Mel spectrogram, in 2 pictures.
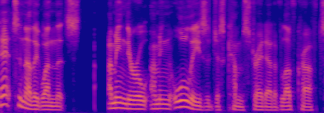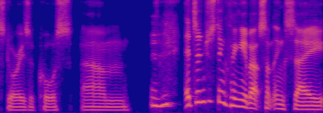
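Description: A man with a New Zealand accent talks at a medium pitch and a fairly quick pace, with very wide pitch swings. The sound is dry and close with no echo, over a quiet background. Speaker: podcast host.

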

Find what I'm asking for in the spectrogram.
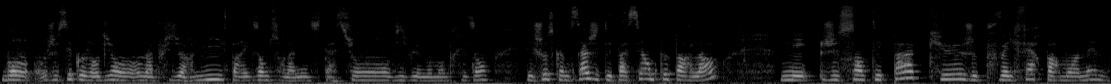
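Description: A woman speaks at a medium pitch and a moderate pace, with ordinary pitch variation. She has a plain, everyday voice. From Morocco, then Quebec from age 13. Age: 30s. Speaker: philosophy school volunteer. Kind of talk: interview.

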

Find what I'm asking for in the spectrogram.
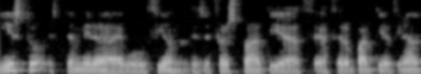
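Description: A man's very deep, low voice shows ordinary pitch variation. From Spain, raised partly in Gijón, Asturias. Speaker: entrepreneur and lawyer. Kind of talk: interview conversation.

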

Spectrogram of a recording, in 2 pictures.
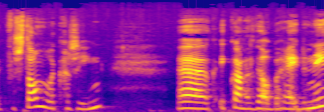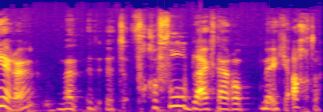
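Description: A woman talks at a medium pitch, somewhat breathy, with ordinary pitch variation. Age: 50s. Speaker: guest with a personal problem. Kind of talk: casual chat.

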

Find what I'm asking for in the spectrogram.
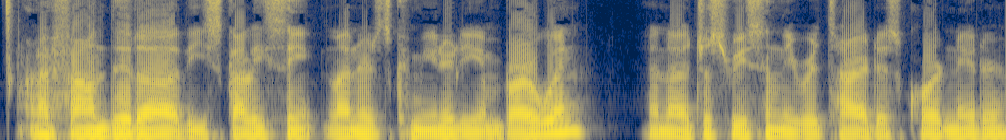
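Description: In a Chicago accent, a dark, mellow voice speaks at a very fast pace with monotone, flat intonation, recorded very cleanly with a silent background and a dry, close sound with no echo. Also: man. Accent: Chicago American English. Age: 20s. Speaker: youth ministry volunteer. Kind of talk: podcast conversation.

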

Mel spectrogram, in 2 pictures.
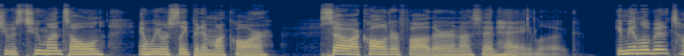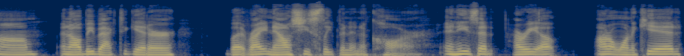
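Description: Speaking with a Southern US accent, a woman with a fairly low voice talks at a moderate pace with ordinary pitch variation in a very clean recording with a silent background. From US South (Mississippi Gulf Coast). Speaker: recovered addict. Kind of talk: testimony.

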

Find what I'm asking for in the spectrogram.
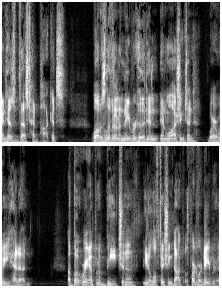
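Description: A man with an American accent talks very fast with vocal fry, on a very clean recording with a silent background. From central Indiana. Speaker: army medic veteran. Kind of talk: casual chat. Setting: studio.

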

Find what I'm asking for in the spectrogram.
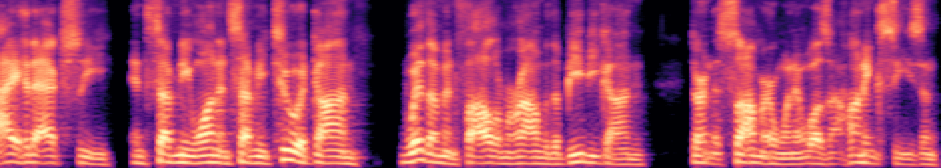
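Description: At a very fast pace, a man with an American accent talks in a bright, sharp tone, medium in pitch with ordinary pitch variation. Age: 50s. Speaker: journalist and author. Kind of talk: interview.

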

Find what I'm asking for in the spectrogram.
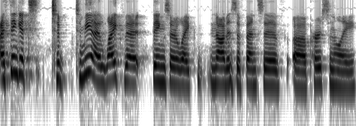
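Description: This woman has a plain, everyday voice with an American accent and ordinary pitch variation. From New Jersey. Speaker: stand-up comedian. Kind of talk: casual chat. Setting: video call.

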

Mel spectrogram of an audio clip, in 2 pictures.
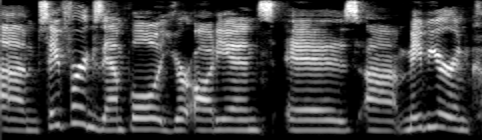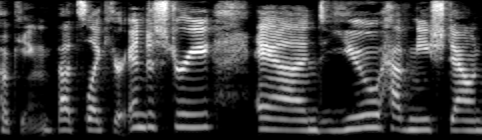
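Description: An unremarkable speaking voice from a woman, fairly high-pitched, fairly slow and fairly even in intonation. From Idaho. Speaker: social media coach. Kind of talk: interview.

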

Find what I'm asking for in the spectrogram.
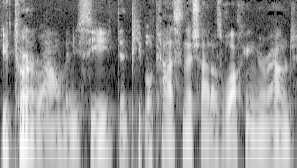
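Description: A man with a Canadian accent at medium pitch and a very fast pace, in a very clean recording with a silent background. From Ottawa, Canada. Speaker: project coordinator with a philosophy degree. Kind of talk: casual interview chat.

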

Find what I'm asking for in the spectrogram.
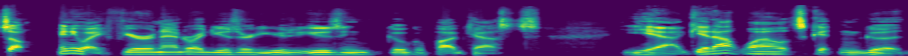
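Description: Recorded very cleanly against a silent background, a man with a normal speaking voice talks at a fairly low pitch with ordinary pitch variation in a dry, close sound with no echo. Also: moderate pace. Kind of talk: casual podcast discussion of a TV episode.

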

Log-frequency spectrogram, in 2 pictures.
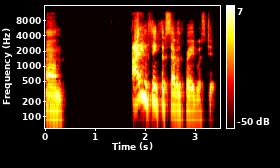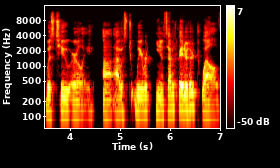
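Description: A man with a normal speaking voice talks at a medium pitch and a fairly quick pace. His intonation is lively, and the background is quiet. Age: 50s. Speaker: podcast co-host, political commentator. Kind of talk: casual political chat.

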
